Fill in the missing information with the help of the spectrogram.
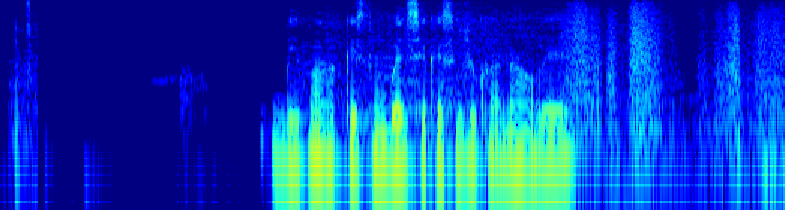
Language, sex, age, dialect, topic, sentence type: Chhattisgarhi, male, 56-60, Northern/Bhandar, banking, question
